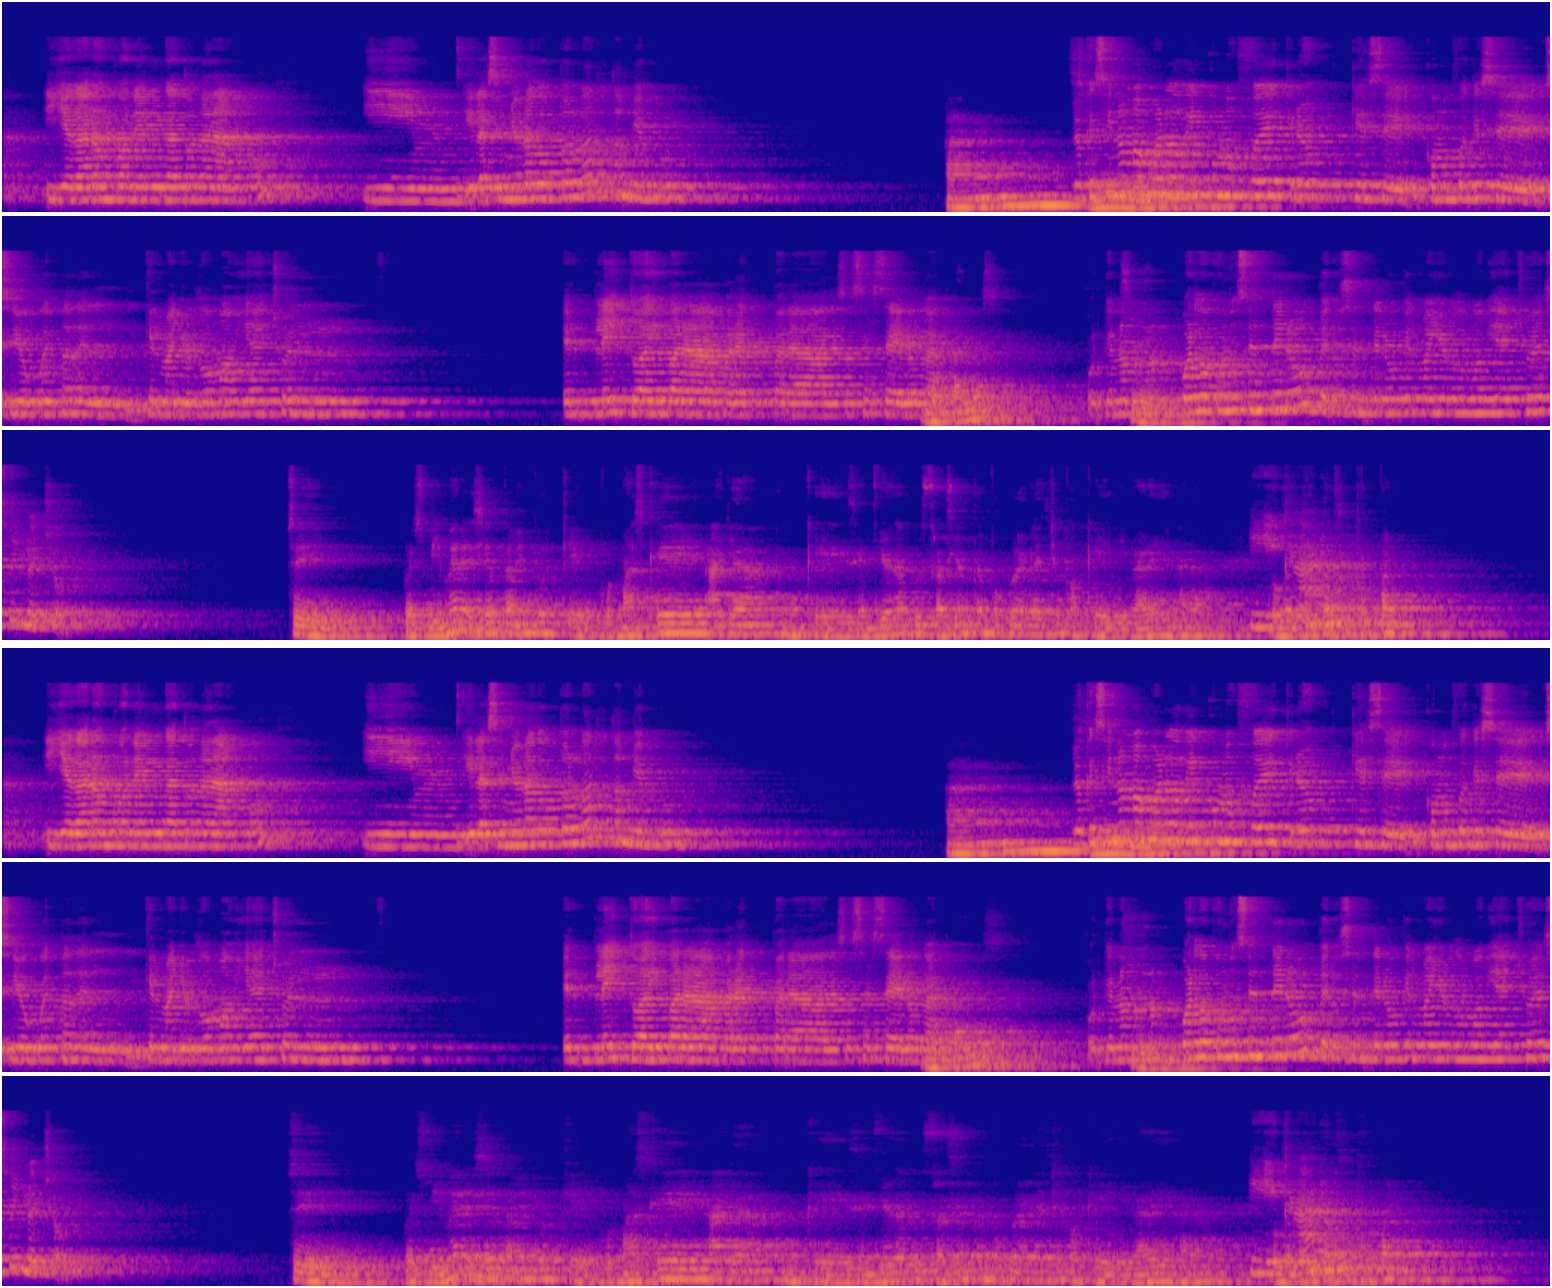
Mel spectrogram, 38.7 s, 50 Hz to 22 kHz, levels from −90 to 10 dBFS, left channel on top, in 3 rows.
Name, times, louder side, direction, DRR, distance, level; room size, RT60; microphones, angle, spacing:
voice 1, 0.3-2.2 3.0-5.6 8.9-15.8 17.6-20.7 21.9-26.3 36.2-37.0, right 1 dB, 10° right, 0 dB, 0.5 m, -29 dB
voice 2, 7.9-10.0 20.6-21.1 22.3-22.6 28.2-28.6 29.2-35.9 36.3-37.4, left 2 dB, 85° left, 2 dB, 0.8 m, -28 dB
6.4 x 3.7 x 5.3 m, 2.3 s
head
